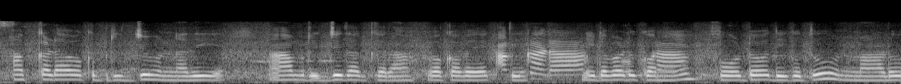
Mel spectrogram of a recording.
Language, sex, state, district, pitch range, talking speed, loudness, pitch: Telugu, female, Andhra Pradesh, Annamaya, 195-220 Hz, 85 wpm, -15 LUFS, 205 Hz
